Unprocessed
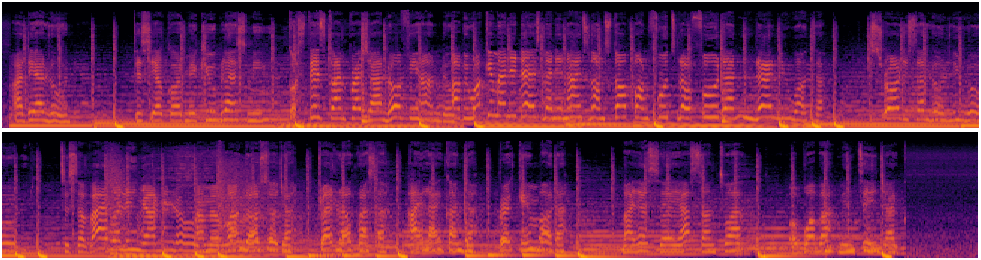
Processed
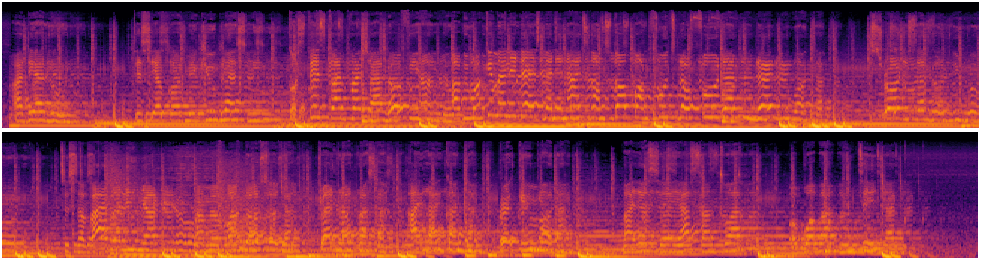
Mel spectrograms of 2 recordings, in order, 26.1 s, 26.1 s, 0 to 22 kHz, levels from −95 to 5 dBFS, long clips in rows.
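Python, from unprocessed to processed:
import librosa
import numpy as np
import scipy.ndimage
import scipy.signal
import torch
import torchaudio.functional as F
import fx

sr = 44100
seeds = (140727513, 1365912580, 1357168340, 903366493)

p1 = fx.rattle_buzz(x, sr, strikes_db=-25.0, level_db=-35.0)
p2 = p1 + fx.echo_alternate(p1, sr, ms=121, hz=820.0, feedback_pct=52, wet_db=-4.0, dry=0)
y = F.gain(torch.from_numpy(p2), 5.0).numpy()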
